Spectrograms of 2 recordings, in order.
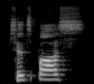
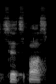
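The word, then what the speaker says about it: Tsitsipas: go either way and I say it like this tits boss uh looked better in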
